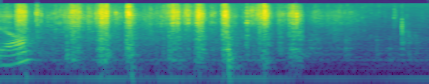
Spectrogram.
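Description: Chef's knife cutting through a bunch of dallae (Korean wild chives) on a plastic cutting board: a quick, uneven run of knife strokes that stops about three seconds in.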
